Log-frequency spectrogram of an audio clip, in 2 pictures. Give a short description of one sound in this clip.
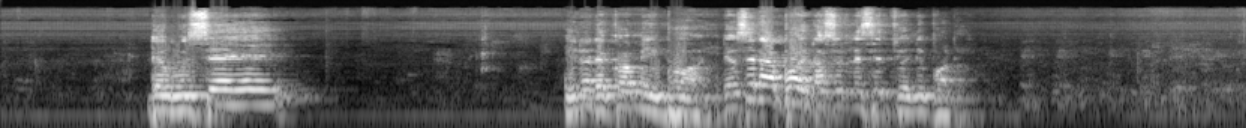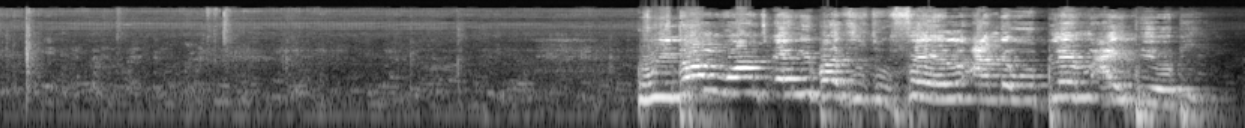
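A man speaks loudly through a microphone in a large echoing hall.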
